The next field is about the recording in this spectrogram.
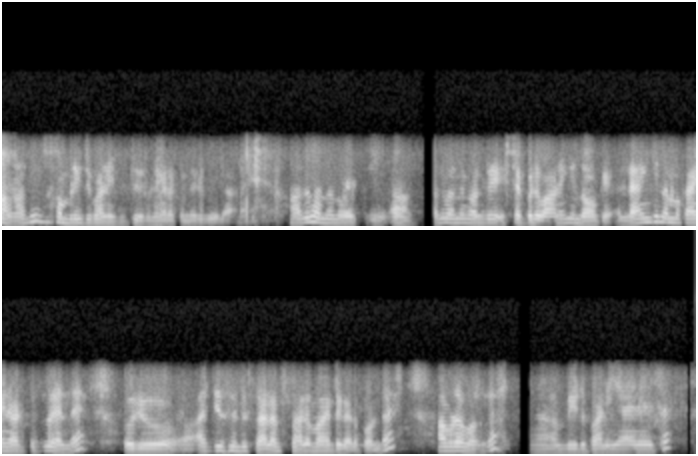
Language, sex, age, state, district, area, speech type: Malayalam, female, 45-60, Kerala, Pathanamthitta, rural, conversation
